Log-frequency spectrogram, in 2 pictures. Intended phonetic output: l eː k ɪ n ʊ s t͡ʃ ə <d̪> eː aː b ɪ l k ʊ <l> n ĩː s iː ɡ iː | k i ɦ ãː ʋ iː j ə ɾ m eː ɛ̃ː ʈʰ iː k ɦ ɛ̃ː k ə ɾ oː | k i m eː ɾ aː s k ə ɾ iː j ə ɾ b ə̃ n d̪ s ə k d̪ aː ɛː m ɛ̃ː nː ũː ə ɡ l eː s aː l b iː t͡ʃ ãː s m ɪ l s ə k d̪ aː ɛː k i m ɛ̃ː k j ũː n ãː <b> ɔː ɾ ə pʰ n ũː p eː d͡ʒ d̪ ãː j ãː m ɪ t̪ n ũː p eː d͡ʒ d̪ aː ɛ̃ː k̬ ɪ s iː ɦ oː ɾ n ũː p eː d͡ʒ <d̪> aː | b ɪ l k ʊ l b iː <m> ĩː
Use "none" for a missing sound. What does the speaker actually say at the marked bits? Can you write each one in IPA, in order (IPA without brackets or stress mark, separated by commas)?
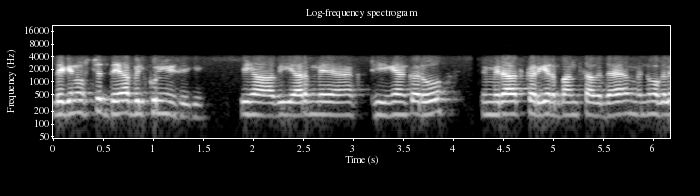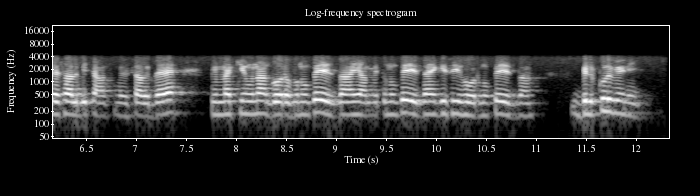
d̪, l, ɡ, d̪, n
